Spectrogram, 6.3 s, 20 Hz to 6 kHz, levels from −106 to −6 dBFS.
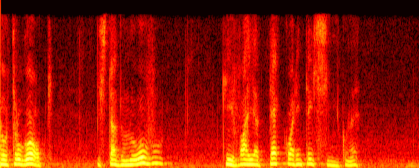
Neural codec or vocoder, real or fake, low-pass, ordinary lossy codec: none; real; 5.4 kHz; MP3, 48 kbps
